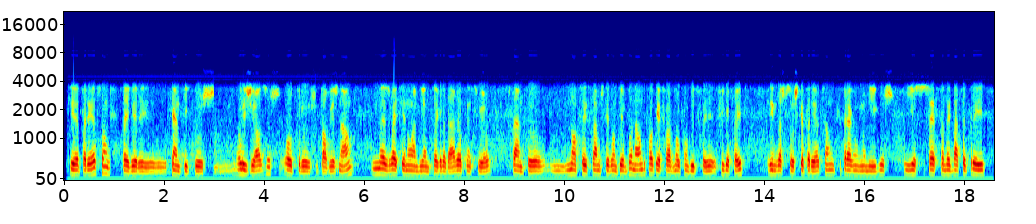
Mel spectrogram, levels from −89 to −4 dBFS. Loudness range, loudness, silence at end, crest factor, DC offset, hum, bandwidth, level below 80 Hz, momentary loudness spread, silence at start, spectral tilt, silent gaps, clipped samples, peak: 1 LU; -17 LUFS; 0.2 s; 16 dB; under 0.1%; none; 4 kHz; -54 dBFS; 8 LU; 0.15 s; -8 dB/octave; none; under 0.1%; 0 dBFS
